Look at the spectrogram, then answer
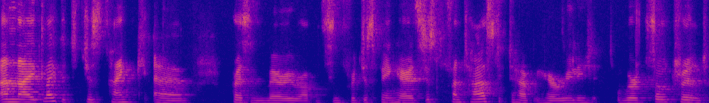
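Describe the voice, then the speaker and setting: A woman with a Limerick accent speaks at a moderate pace with a fairly low pitch. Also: fairly even intonation. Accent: Irish, Limerick. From Limerick, Ireland. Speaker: composer. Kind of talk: panel discussion. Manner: halting.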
